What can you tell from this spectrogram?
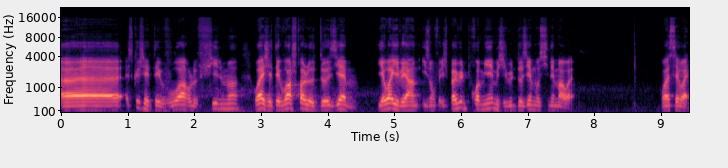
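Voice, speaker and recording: A man speaks at a moderate pace and medium pitch with fairly even intonation and big swings in loudness, on a very clean recording with a silent background. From France. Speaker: online business coach and livestreamer. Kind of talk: live stream chat with viewers. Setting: livestream. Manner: hesitant, many fillers.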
